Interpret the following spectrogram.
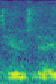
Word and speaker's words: Tuesday: You can say ‘Sunday’ /ˈsʌndeɪ/, ‘Monday’ /ˈmʌndeɪ/, ‘Tuesday’ /ˈtjuːzdeɪ/, ‘Wednesday’ /ˈwenzdeɪ/, or you can say ‘Sunday’ /ˈsʌndi/, ‘Monday’ /ˈmʌndi/, ‘Tuesday’ /ˈtjuːzdi/, ‘Wednesday’ /ˈwenzdi/.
